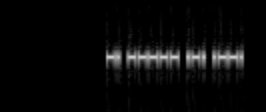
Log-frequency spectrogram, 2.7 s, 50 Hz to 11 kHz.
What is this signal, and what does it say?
Morse code, heard as a keyed tone, about 44 wpm, 700 Hz. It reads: N0RP
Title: USA Call Signs - 6x Character Spacing - 45wpm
